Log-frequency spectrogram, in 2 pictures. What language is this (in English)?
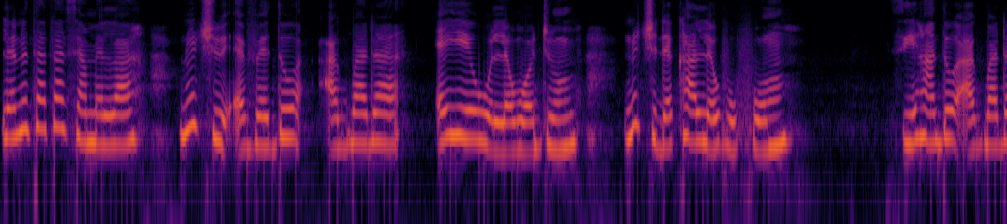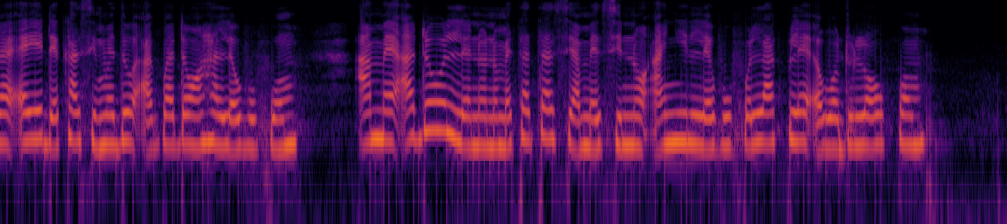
Ewe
